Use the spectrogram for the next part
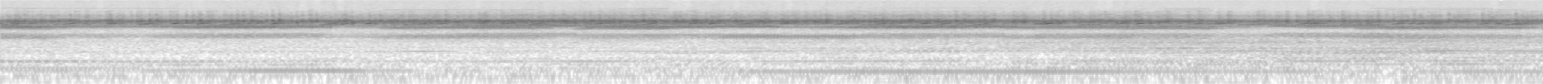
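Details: Nighttime swamp in the backwoods of North Carolina, where tree frogs form a steady, high-pitched trilling chorus with a softer middle-pitched drone that swells and fades, and a faint low hum beneath.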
